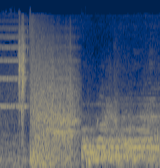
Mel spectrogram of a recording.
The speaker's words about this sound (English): We heard shots. What happened?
